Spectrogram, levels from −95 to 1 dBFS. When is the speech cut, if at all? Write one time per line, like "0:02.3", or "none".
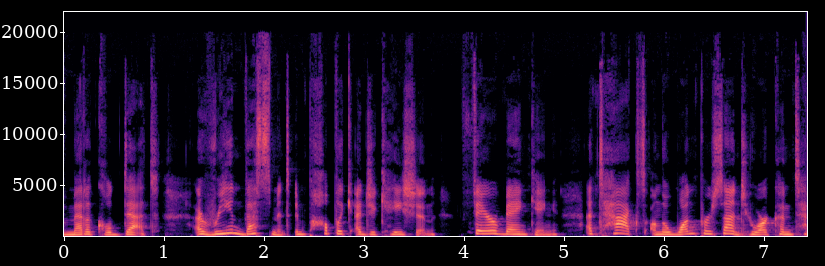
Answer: none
